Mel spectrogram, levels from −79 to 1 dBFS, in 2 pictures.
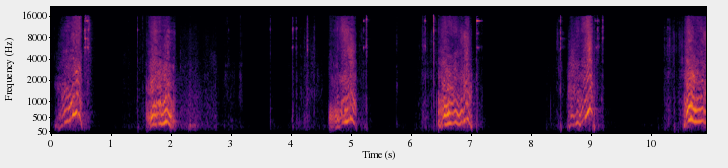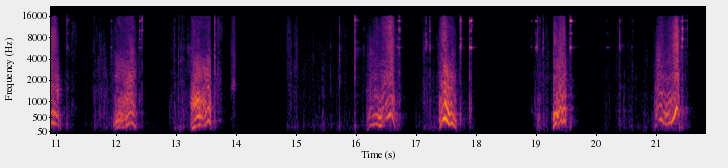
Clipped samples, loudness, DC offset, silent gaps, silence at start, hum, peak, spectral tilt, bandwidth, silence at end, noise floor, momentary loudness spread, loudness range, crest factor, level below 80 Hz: under 0.1%; -27 LUFS; under 0.1%; 0.90-0.94 s, 3.49-3.64 s, 7.52-8.21 s, 9.57-9.82 s, 14.51-14.68 s, 18.22-18.58 s, 19.96-20.06 s; 0.05 s; none; -2 dBFS; -1.5 dB/octave; 17 kHz; 0.3 s; -73 dBFS; 23 LU; 7 LU; 28 dB; -82 dBFS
